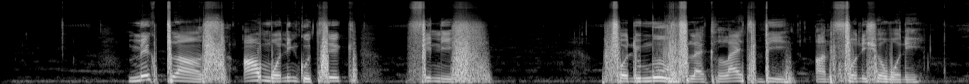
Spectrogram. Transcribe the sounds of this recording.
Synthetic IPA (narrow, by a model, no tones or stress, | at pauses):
mekplãnsʔaʊmɔnĩɡotʰek | finiʃ | fɔdimuvlaɪkʰlaɪtbiʔãnfɔniʃamɔnĩ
